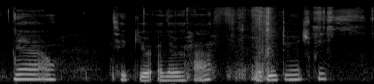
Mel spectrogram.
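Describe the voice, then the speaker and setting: Soft-spoken and very slow in pace, the voice has ordinary pitch variation. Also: woman. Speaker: crafts tutorial maker. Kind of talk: tutorial.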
